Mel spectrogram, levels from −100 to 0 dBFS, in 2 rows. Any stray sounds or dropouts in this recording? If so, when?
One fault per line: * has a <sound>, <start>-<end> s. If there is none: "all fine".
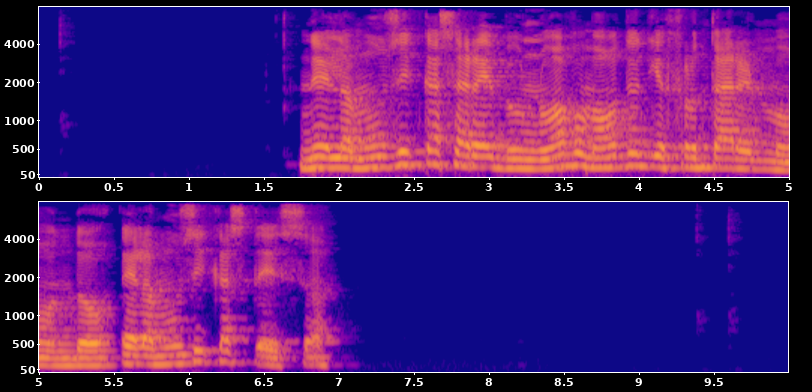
all fine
